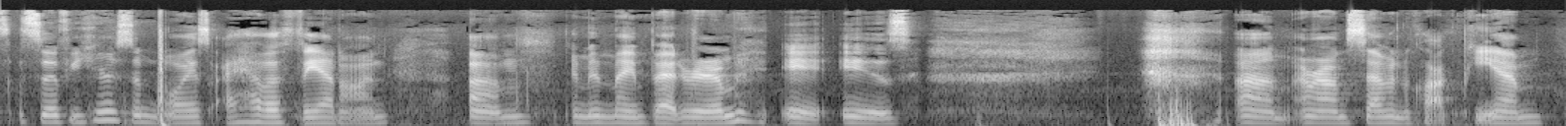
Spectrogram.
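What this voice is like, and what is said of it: Tired, low-energy voice. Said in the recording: “I'm completely exhausted. Like, I'm talking like my body is tired.”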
